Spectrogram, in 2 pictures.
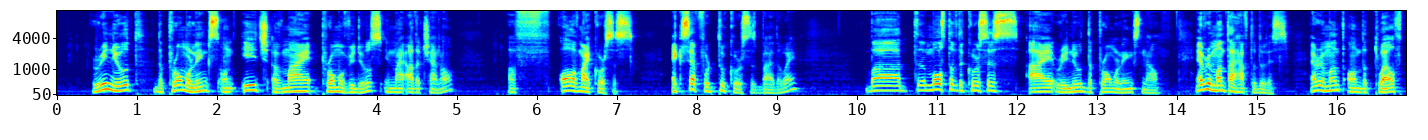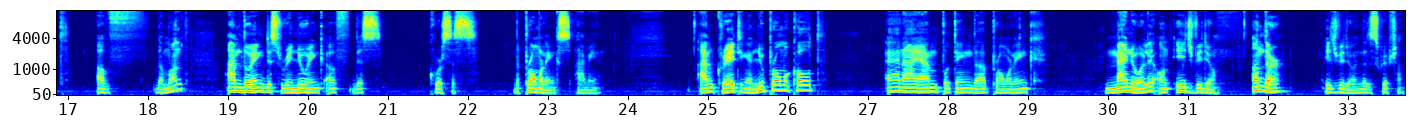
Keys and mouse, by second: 1.7 alt+q, 13.8-18.4 alt+drag, 18.4-23.0 alt+shift+right drag, 23.0-33.7 alt+drag.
